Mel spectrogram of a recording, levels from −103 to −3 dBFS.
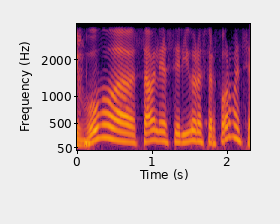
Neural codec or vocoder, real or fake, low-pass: none; real; 3.6 kHz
